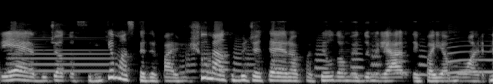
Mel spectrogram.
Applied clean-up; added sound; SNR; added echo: classical method log-MMSE.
